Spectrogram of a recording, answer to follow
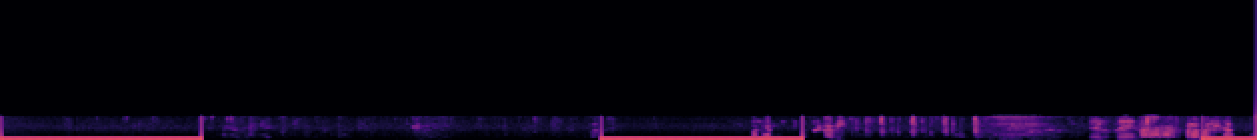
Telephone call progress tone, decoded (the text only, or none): ringback tone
